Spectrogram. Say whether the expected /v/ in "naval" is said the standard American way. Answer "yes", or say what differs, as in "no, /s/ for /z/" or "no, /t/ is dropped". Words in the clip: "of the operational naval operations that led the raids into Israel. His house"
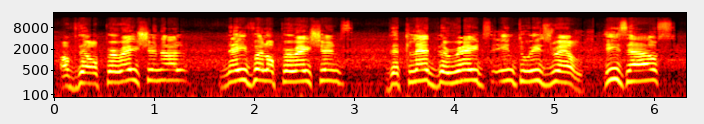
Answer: yes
